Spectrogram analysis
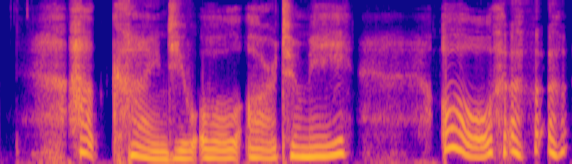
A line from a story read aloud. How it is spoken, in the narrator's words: she added with a laugh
